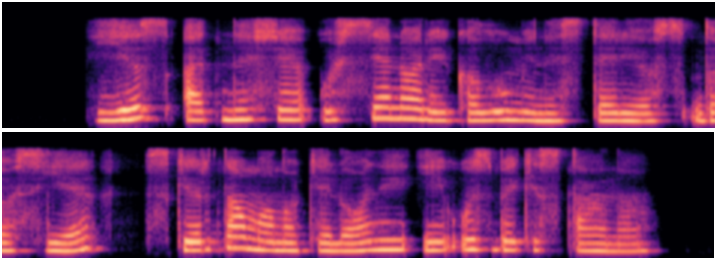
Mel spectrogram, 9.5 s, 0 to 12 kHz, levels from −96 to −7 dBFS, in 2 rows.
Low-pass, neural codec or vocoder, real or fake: 7.2 kHz; none; real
